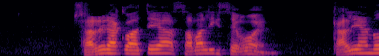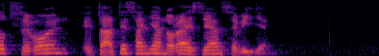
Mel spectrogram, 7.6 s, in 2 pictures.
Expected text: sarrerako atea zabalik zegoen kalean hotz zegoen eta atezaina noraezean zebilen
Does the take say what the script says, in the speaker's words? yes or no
yes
